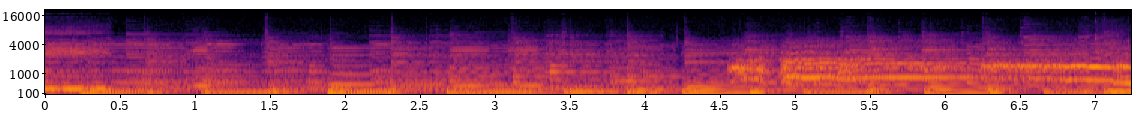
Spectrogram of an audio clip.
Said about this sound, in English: Fee-deedle-dee-deedle-dee-dee-dee, the rooster's talking to me.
